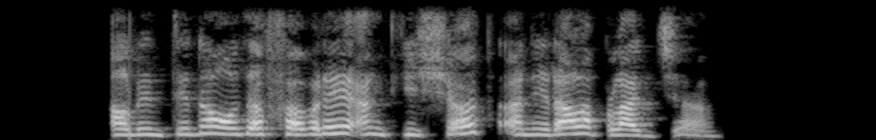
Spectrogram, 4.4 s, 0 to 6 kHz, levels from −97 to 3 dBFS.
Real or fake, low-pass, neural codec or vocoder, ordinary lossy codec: real; 5.4 kHz; none; Opus, 64 kbps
